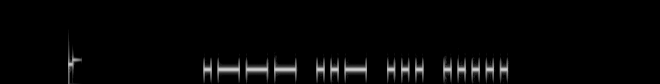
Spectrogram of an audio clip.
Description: Morse code, heard as a keyed tone, about 17 wpm, 700 Hz. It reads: JUS5
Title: Four Challenging Letter-Number Combinations 17wpm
